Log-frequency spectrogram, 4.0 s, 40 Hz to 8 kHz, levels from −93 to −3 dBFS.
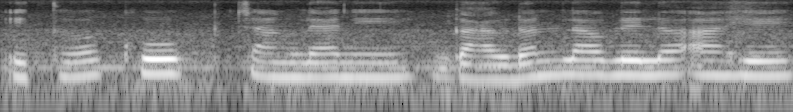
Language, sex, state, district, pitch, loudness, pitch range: Marathi, female, Maharashtra, Gondia, 220 Hz, -17 LUFS, 205-230 Hz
